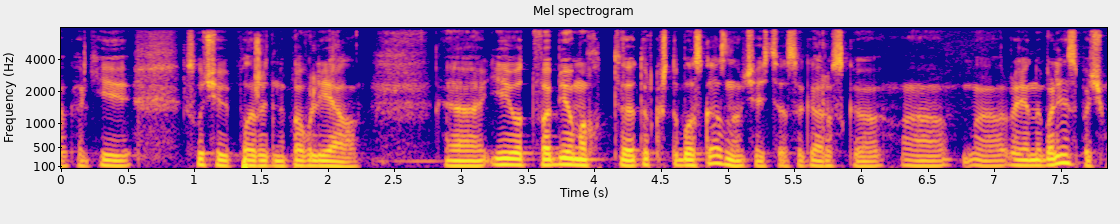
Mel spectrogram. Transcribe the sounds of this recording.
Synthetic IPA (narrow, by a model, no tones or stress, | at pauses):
kɐkʲijəslˠut͡ɕɪjəpəlˠɐʐɨtʲɪlʲnəpəvlʲɪjalˠə | ivo̞t̪vɐbjo̞məxot̪t̪o̞lʲkə̥ʂt̪obɨlˠəskazənəʊt͡ɕæsʲtʲɪsɐɡaɾəfskəə | rɐjo̞nːəbɐlʲnʲit̪sɨ̥pət͡ɕɪ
